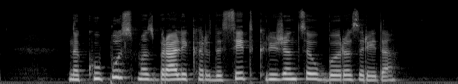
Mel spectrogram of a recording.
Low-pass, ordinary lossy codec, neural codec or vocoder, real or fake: 19.8 kHz; none; vocoder, 44.1 kHz, 128 mel bands every 256 samples, BigVGAN v2; fake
